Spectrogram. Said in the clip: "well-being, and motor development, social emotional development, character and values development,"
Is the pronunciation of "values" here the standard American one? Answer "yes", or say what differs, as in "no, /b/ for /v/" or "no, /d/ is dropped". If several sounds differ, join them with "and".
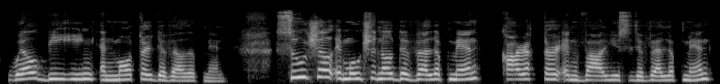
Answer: no, /s/ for /z/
